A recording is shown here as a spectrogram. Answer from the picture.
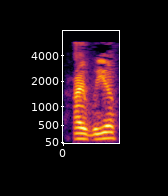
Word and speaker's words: Hialeah: And apparently it's Hialeah. Hialeah. Hialeah. So it's almost like it sounds like it would belong in Hawaii if you think about it.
